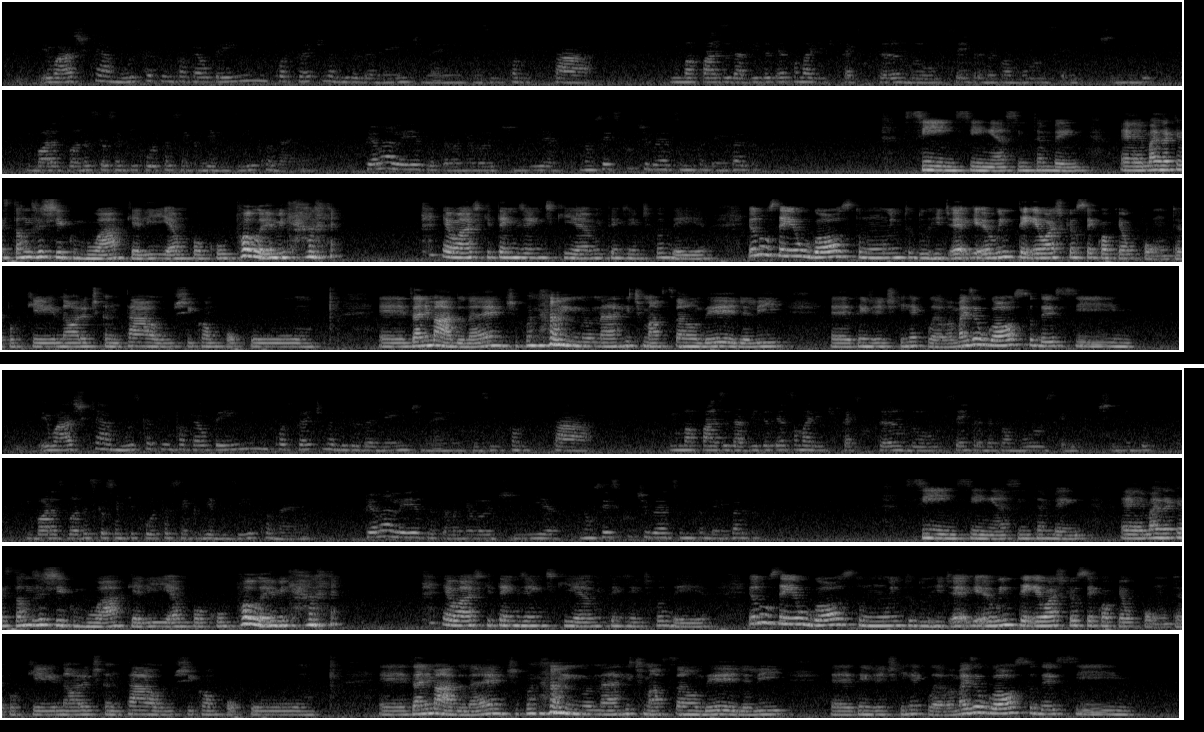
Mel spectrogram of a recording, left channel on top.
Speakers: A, on the right; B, on the left.
A: eu acho que a música tem um papel bem importante na vida da gente, né? Inclusive, quando tu tá em uma fase da vida eu tenho essa mania de ficar escutando sempre a mesma música, repetindo. Embora as bandas que eu sempre curto, eu sempre revisito, né? Pela letra, pela melodia. Não sei se contigo é assim também, Bárbara.
B: Sim, sim, é assim também. É, mas a questão <laughs> do Chico Buarque ali é um pouco <laughs> polêmica. Eu acho que tem gente que ama e tem gente que odeia. Eu não sei, eu gosto muito do ritmo. é, Eu entendo, eu acho que eu sei qual que é o ponto. É porque na hora de cantar o Chico é um pouco é, desanimado, né? <laughs> Tipo, na, no- na ritmação dele ali, é, tem gente que reclama. Mas eu gosto desse,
